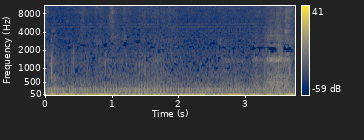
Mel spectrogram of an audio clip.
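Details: A domestic cat purring, a steady low rumbling throb pulsing continuously with slight rhythmic swells in loudness, indoors, with no other clear sounds.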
